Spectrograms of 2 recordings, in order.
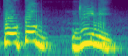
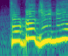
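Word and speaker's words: protogyny: বাবা এই দুটো টার্ম একটু খাতার উপর লিখতো, প্রোটেন্ড্রি অ্যান্ড প্রোটোগিনি। প্রোটোজিনিও অনেক সময় বলা হয়, অনেকে বলে, বাট প্রোটোগিনি is better, fungi, at least I pronounce like that.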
